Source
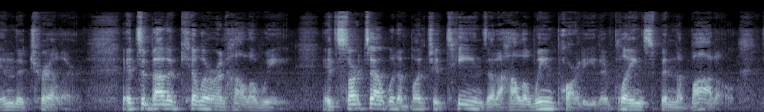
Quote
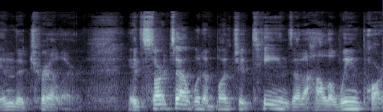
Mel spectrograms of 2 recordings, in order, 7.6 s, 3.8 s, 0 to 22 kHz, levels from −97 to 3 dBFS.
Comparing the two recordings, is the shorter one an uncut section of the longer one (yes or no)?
no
